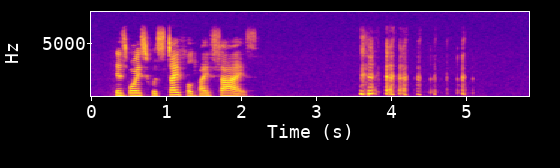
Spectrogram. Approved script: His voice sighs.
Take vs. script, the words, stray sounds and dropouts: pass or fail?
fail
